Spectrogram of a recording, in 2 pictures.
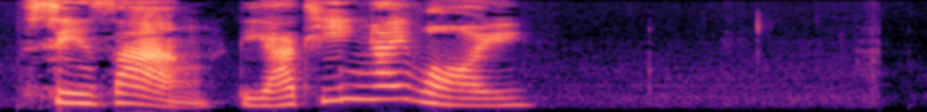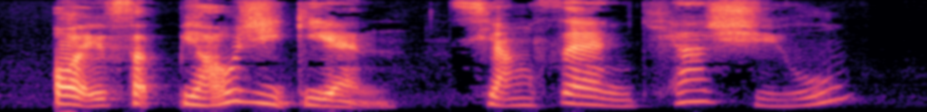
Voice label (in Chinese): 客語 課室生活用語 海陸腔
